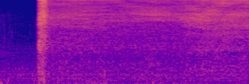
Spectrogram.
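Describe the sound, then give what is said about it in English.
A dental drill fitted with a round burr, used to remove decay at the start of a root canal, starts abruptly and runs steadily as a high, airy hiss with a thin whine on top, continuing unbroken to the end with no talking. “I think I'll use my round burr for that.”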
